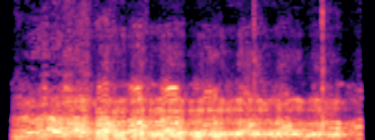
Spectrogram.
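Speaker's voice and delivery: a high, wheezing burst of laughter; real helpless laugh. Real, not acted. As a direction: break up laughing at the joke. Laughing at his own story.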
